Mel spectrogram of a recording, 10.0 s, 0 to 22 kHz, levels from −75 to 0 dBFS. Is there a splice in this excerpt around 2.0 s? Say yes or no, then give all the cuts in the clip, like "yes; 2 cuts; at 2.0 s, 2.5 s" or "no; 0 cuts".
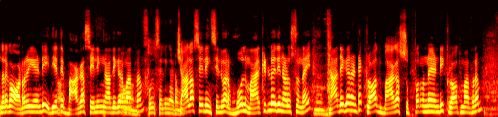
no; 0 cuts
